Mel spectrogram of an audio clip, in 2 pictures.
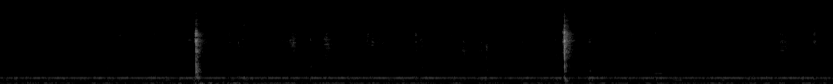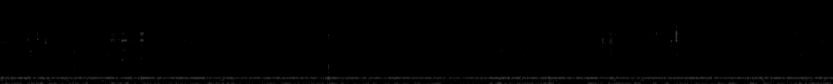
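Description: Quiet eating and table-handling sounds: soft scattered ticks and rustles, with two sharp clicks, the first about two seconds in and the second about three and a half seconds later, over a steady low hum.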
